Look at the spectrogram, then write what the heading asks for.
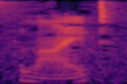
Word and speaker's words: polite: The next word is polite, so it's actually the second or the last syllable which is stressed, okay.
